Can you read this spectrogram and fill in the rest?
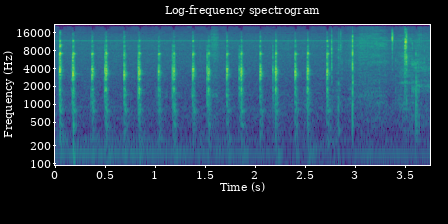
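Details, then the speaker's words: Toyota Corolla Wagon with highway-speed vibration, axle nut off, axle shaft worked up and down by hand in quiet bay: sharp even clicks about three a second; worn CV joint. "That is no bueno. No bueno. So I guess I gave it away when I already had the axle nut off. Yes, we have a seating axle issue."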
